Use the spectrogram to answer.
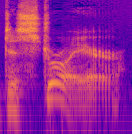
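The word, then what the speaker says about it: Destoroyah: name for example is spelled destoroya but it's pronounced Destroyer so yeah I'm not sure what we're gonna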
